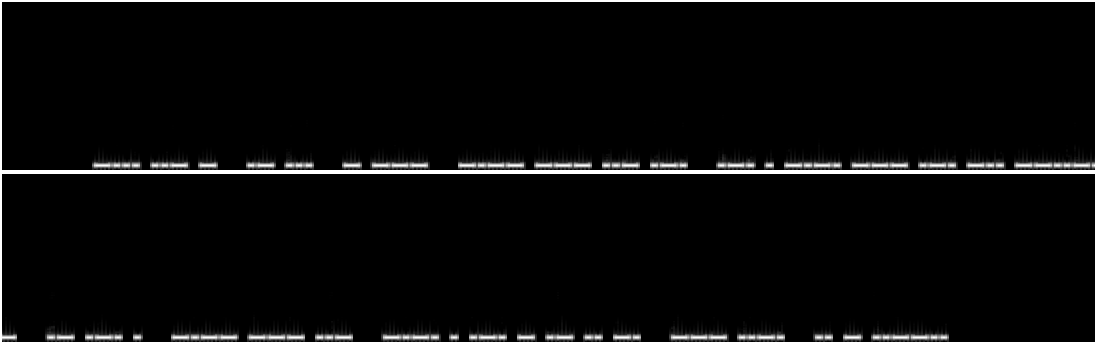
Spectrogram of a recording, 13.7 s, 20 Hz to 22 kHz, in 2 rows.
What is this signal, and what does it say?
Morse code, heard as a keyed tone, about 40 wpm, 700 Hz. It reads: BUT AS TO YOUR RECORD, ARE YOU CERTAIN OF IT?
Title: Sentences from Top 1000 Words - Review Part 3 - 40wpm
